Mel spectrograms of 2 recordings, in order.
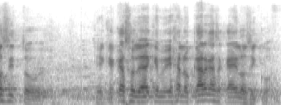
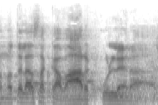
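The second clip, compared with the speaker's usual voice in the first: mock macho threat; 7 semitones lower than usual. Husband acts macho threat.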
